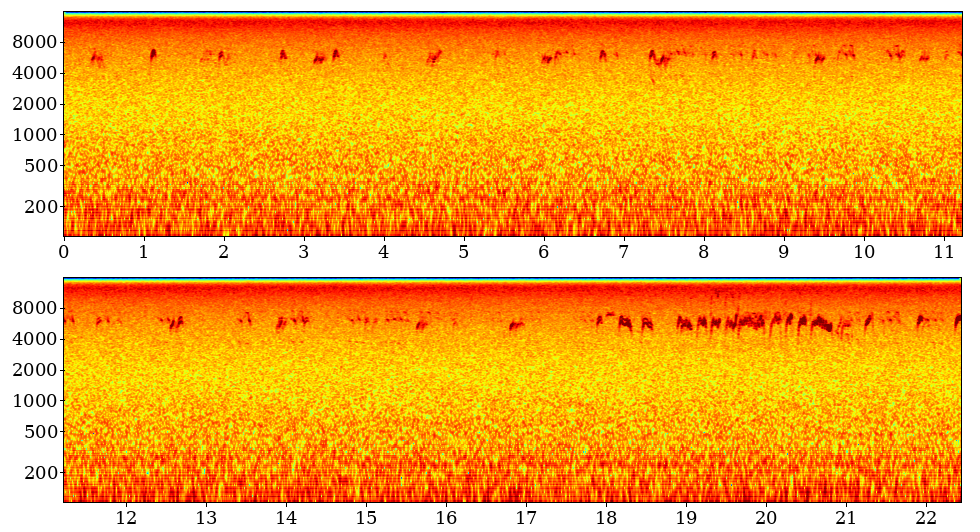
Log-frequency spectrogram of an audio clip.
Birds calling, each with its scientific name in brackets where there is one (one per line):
White-crowned Sparrow (Zonotrichia leucophrys)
